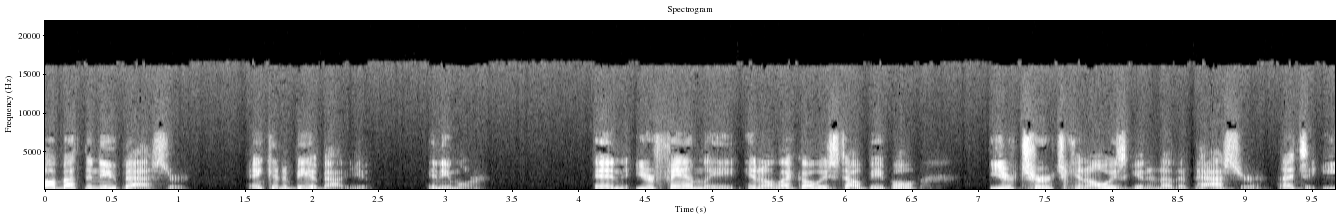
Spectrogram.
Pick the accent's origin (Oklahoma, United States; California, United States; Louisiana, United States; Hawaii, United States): California, United States; Huntington Beach; moved away; also born or lived in Wales; I grew up in Huntington Beach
